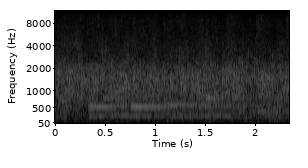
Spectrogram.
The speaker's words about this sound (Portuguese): Louvado seja o nome do Senhor. Dá um aplauso grande ao Senhor.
